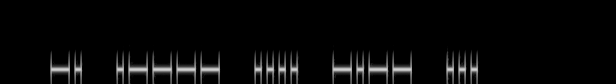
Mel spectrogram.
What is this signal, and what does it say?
Morse code, heard as a keyed tone, about 20 wpm, spaced as for 15 wpm, 700 Hz. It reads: N1HYS
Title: 161 Lesson 26g - Letter g - Call Signs 20wpm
